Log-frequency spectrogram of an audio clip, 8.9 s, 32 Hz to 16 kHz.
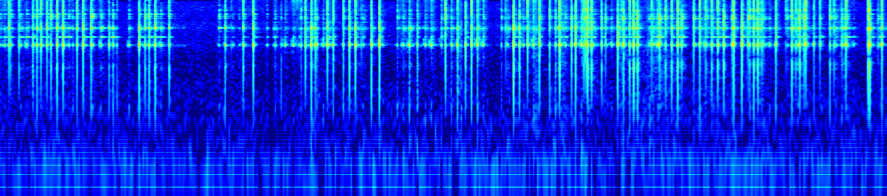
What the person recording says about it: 6:44 tapping on glass bottle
